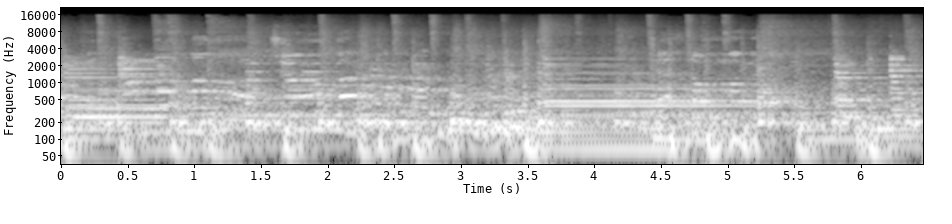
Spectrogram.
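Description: Live blues-funk band playing: electric guitar, electric bass, keyboard and drum kit, with a voice singing at times. A chord is held for about a second and a half past the middle, over steady drum hits.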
